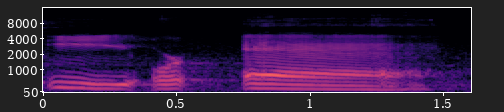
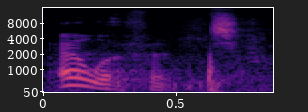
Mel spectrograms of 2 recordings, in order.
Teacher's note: your tongue is kind of towards the front of your mouth but your mouth is kind of about half way open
